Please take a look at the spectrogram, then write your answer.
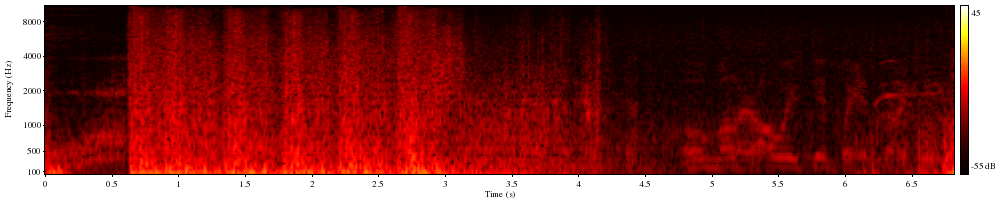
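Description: Loud, dense burst of gunfire in the Western video game Red Dead Redemption, several shots aimed at a man's head and chest, rattling across the opening seconds. Then comes a quieter stretch with voice-like murmuring.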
